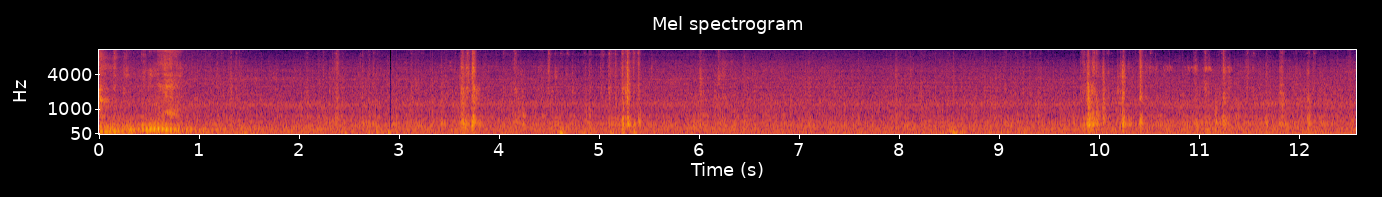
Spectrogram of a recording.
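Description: Steady low running hum and road noise of a motorbike ridden along a rough concrete lane, with scattered light rattles and clicks. Another motorbike passes close by in the first second.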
